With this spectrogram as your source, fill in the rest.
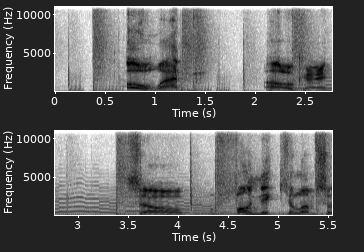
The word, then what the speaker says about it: Foeniculum: So Foeniculum is Latin for fennel. So just think about fennel, how you pronounce fennel, then you pronounce Foeniculum.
